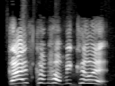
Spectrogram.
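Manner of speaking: shouting for help. Real, not acted. Calling friends for help in game.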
